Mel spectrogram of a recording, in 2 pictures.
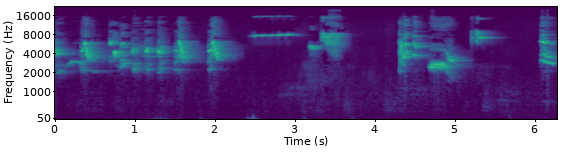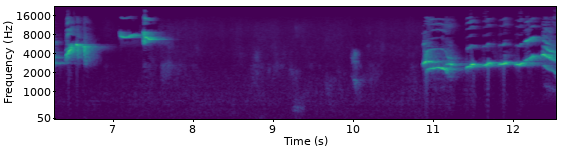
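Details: Energetic song from a caged orange-headed thrush, with fast chattering and whistled notes, a thin high held whistle, then a long silent stretch before another rapid burst of varied phrases.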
